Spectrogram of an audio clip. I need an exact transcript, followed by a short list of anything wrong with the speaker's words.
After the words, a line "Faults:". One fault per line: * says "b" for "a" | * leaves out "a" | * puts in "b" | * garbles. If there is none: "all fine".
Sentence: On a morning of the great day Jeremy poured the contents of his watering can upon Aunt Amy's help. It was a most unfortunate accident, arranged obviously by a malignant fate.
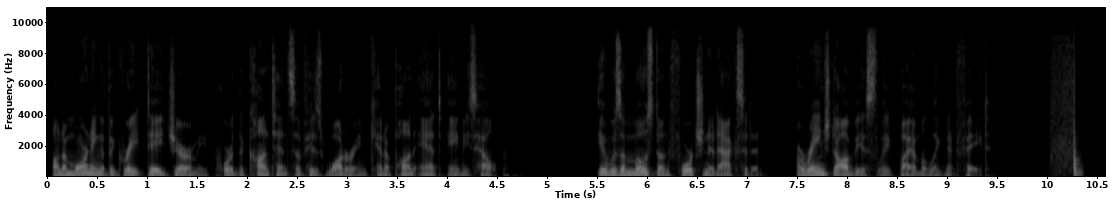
On a morning of the great day Jeremy poured the contents of his watering can upon Aunt Amy's help. It was a most unfortunate accident, arranged obviously by a malignant fate.
Faults:
all fine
